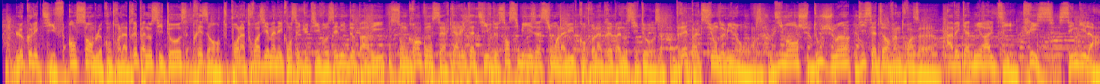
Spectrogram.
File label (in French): spot pub; DREPANO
